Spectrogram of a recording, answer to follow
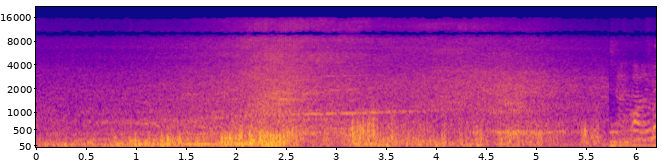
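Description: A vehicle passing close by on the street, swelling to its loudest about two seconds in and then fading.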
